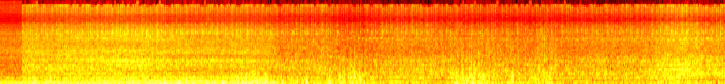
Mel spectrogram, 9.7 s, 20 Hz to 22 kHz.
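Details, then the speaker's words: Ram pickup 6.7L Cummins diesel at idle, coolant 143°F: steady whooshing fan roar over diesel clatter because the fan clutch is locked up, fan spinning about 1,000 rpm, faster than the engine, sounding like an electric fan. "obviously at idle you can hear that fan. Sounds a lot like an electric fan on other engines when they come on."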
